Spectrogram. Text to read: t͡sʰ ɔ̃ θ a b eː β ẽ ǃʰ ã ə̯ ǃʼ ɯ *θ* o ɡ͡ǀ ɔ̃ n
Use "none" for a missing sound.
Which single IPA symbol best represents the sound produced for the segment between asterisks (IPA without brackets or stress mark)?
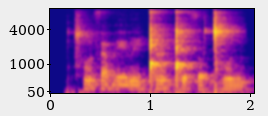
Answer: θ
